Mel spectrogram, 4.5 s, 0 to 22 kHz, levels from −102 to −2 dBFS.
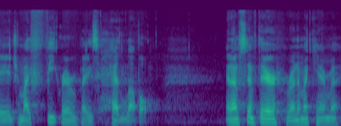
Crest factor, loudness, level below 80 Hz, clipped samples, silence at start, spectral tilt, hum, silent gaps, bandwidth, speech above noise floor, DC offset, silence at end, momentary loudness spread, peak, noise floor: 24 dB; -45 LUFS; under -90 dBFS; under 0.1%; 0 s; -3 dB/octave; none; none; 15.5 kHz; 32 dB; under 0.1%; 0 s; 12 LU; -22 dBFS; -77 dBFS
